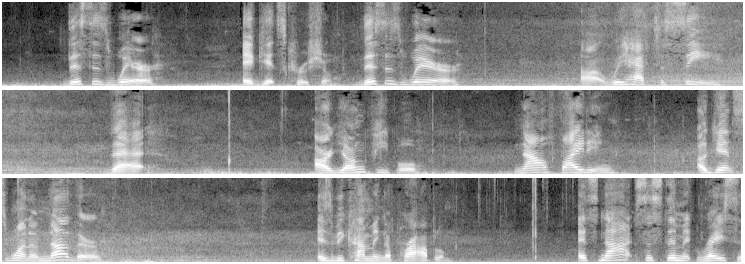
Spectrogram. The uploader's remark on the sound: A short conversation and a few thoughts while walking my Dog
